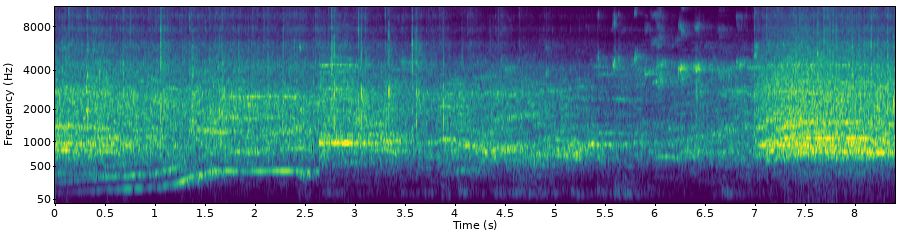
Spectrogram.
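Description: Crowd chatter in a reverberant gymnasium, with a basketball being dribbled on the hardwood court. A voice calls out in a drawn-out rising tone in the first two seconds, and the crowd grows louder about seven seconds in.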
